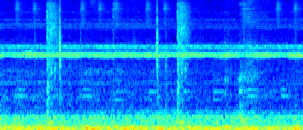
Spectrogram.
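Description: Crickets trill at night outside on a patio in a steady, unbroken high-pitched drone, with a low background rumble and a few soft rustling bursts underneath; nobody speaks.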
